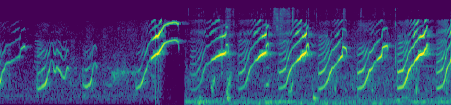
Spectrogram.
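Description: A guinea pig squeals in quick, shrill upward sweeps, repeated two or three times a second.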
